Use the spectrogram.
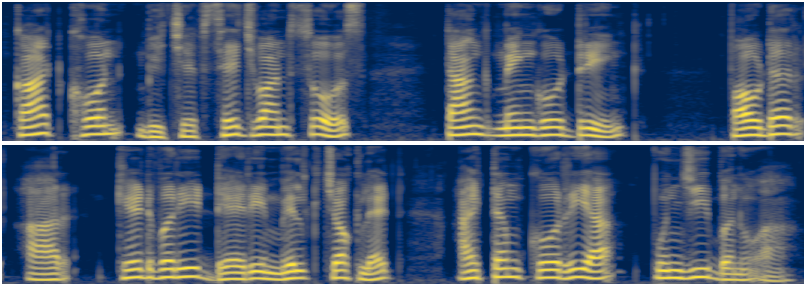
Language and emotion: Santali, neutral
